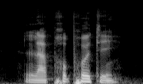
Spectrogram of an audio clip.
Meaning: cleanliness; cleanness
- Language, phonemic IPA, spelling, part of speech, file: French, /pʁɔ.pʁə.te/, propreté, noun, Fr-propreté.ogg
